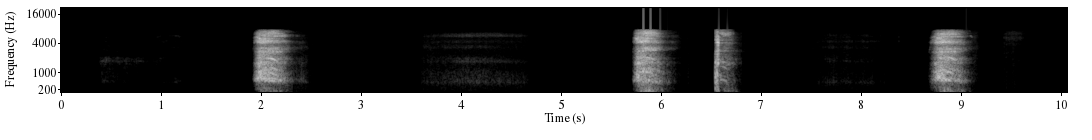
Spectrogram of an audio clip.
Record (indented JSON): {
  "exhalation_length": "10.1 s",
  "exhalation_amplitude": 28501,
  "exhalation_signal_mean_std_ratio": 0.24,
  "survey_phase": "beta (2021-08-13 to 2022-03-07)",
  "age": "45-64",
  "gender": "Female",
  "wearing_mask": "No",
  "symptom_cough_any": true,
  "symptom_shortness_of_breath": true,
  "symptom_fatigue": true,
  "symptom_headache": true,
  "symptom_change_to_sense_of_smell_or_taste": true,
  "symptom_onset": "3 days",
  "smoker_status": "Ex-smoker",
  "respiratory_condition_asthma": false,
  "respiratory_condition_other": false,
  "recruitment_source": "Test and Trace",
  "submission_delay": "2 days",
  "covid_test_result": "Positive",
  "covid_test_method": "RT-qPCR",
  "covid_ct_value": 18.9,
  "covid_ct_gene": "ORF1ab gene",
  "covid_ct_mean": 19.4,
  "covid_viral_load": "440000 copies/ml",
  "covid_viral_load_category": "Low viral load (10K-1M copies/ml)"
}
